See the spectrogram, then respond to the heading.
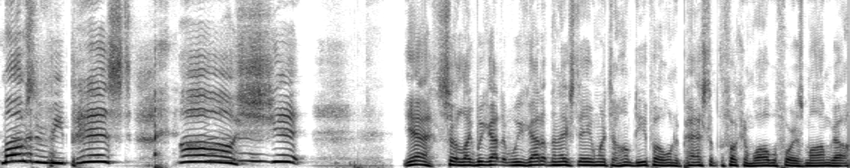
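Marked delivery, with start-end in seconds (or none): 0.0-3.1 very high, laughing squeaky voice; hammed-up giddy friend; giddy Ian. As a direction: gush like a delighted drunk friend. Ian's giddy reaction continues.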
